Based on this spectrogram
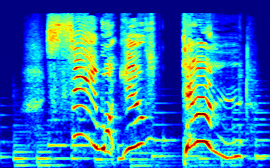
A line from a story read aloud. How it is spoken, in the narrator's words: they cried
